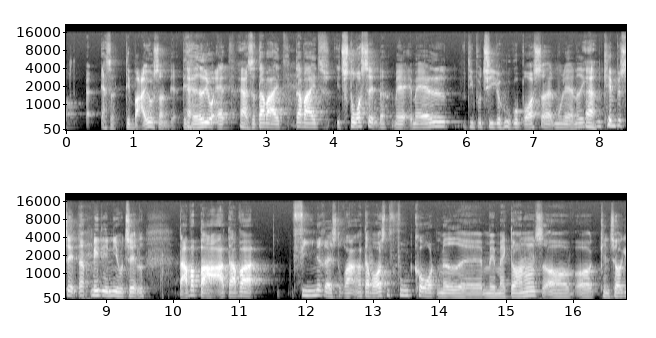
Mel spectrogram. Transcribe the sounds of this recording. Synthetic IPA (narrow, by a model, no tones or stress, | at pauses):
ælsəd̥e̝ʋɑ̈jo̝sɒ̽n̥̩d̥eɐ̰d̥e̝ɦæð̞ˠjo̝ʔæl̰d̥æls̬əd̥ɑ̈ʋɑ̈e̝d̥d̥ɑ̈ʋɑ̈e̝d̥e̝d̥sd̥o̝ɐsen̰d̥ɐmemeæləd̥ib̥ut͡sʰiɡ̥ɐɦuɡ̥o̝b̥ʁɒ̽sɒ̽æl̰d̥muːliænðˠeɡenkʰemb̥əsen̰d̥ɐme̝d̥e̝n̩iho̝t͡sʰel̰ð̩ˠ | d̥ɑ̈ʋɑ̈b̥ɑ̰̈ːd̥ɑ̈ʋɑ̈ | fiːnəʁɛsd̥o̝ʁɑ̈ŋ̰ɐd̥ɑ̈ʋɑ̈ɒ̽se̝nfuːð̥ˠkʰɒ̰ːd̥með̞ˠømemæɡ̥̚d̥ɒnældsɒ̽ɒ̽kʰent͡sʰɒ̽ɡ̥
